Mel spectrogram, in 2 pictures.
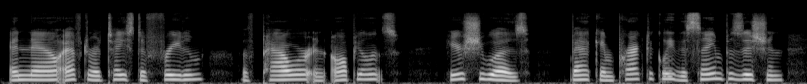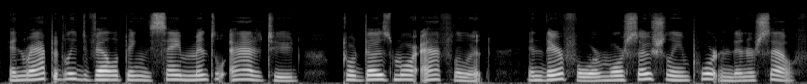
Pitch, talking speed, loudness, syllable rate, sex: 210 Hz, 140 wpm, -18 LUFS, 5.2 syllables/s, female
